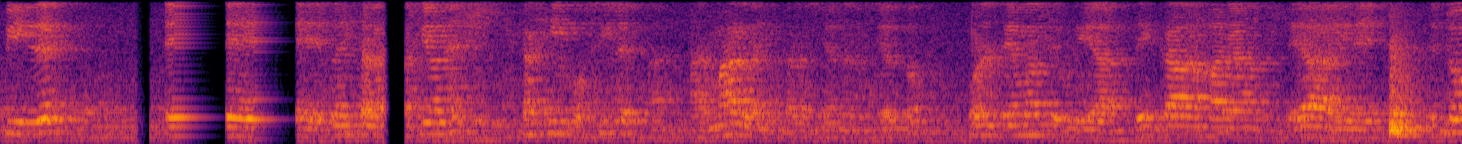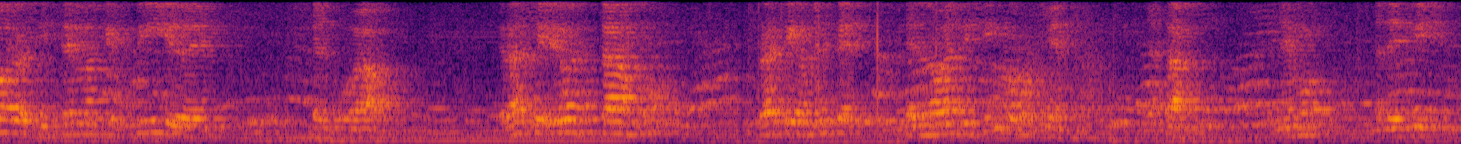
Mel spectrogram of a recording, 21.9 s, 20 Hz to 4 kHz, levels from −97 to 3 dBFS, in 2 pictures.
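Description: Four call audio freezes come early, at 1.02 to 1.28 s, 1.32 to 1.72 s, 1.92 to 2.24 s and 2.88 to 3.06 s. Each time the sound stalls. The last fragment is stretched into a fading buzz, then drops to near silence. The likely cause is late packets emptying the jitter buffer. When they arrive, the audio resumes where it stopped. Little is lost. About 0.9 s of delay builds up across the four stalls.

From 8.49 s to the end, a jitter buffer speed-up runs. The buffer is holding more than its target, so the receiver trims tiny pitch-period slices, again and again. About 0.7 s is removed in total. Playback runs at roughly 106 percent speed. The pitch does not change. The sound simply feels slightly hurried and rushed.

Between 16.52 and 19.72 s, scattered short gaps appear. About four isolated packets go missing, 80 ms in all. The receiver patches each hole by extending the preceding sound. The longest patch lasts only around 15 ms. 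The result is a few brief ticks and tiny smears. The rest of that stretch stays clear. All of this passes through a G.711 mu-law call path, with nothing above 4 kHz.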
